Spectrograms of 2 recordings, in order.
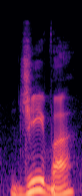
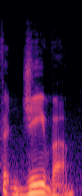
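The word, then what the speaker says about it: Giwa: His name is Nef Jiva. It's spelled G I W A but it's pronounced like Diva. Nef Jiva.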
